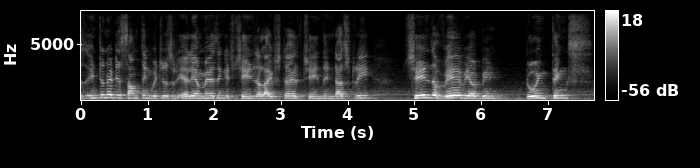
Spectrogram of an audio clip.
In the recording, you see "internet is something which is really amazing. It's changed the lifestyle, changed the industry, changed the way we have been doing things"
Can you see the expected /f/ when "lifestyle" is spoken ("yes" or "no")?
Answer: yes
